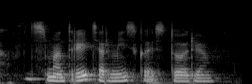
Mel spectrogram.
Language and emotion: Russian, neutral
